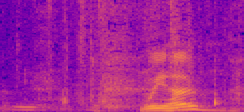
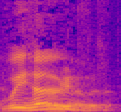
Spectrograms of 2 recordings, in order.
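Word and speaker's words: Wheeo: Old weho Road Causeway weho I'm not too weho silent h i don't know why they don't write that for me that they didn't write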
